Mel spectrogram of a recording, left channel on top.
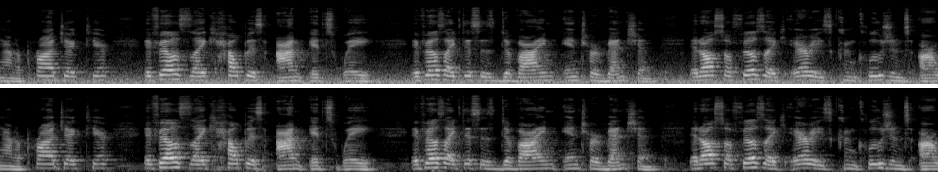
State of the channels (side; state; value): left; noise; rumble, 7 dB below the sound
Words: on a project here. It feels like help is on its way. It feels like this is divine intervention. It also feels like Aries conclusions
